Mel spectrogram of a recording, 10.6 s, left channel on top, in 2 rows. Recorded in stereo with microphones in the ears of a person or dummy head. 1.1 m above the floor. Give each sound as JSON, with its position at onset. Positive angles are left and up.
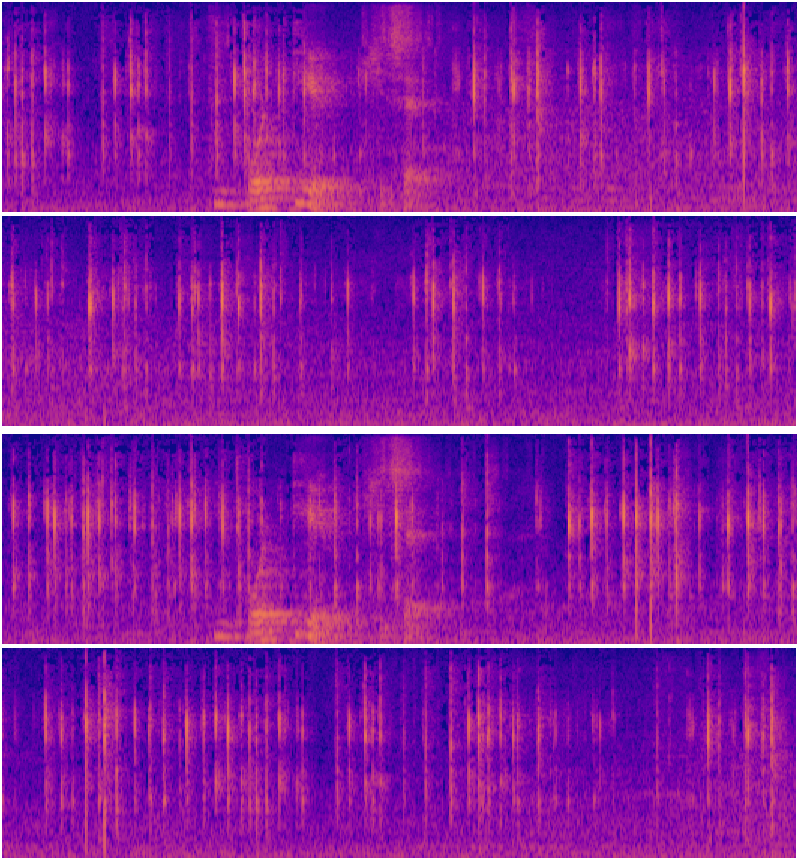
{"t": 1.4, "sound": "a man speaking", "side_deg": 15, "distance_m": 0.6}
